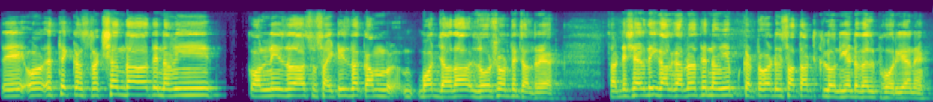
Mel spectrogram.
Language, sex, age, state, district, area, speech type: Punjabi, male, 30-45, Punjab, Fazilka, rural, spontaneous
